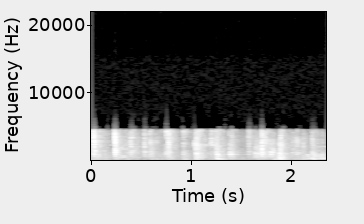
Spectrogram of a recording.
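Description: Light clicks and knocks of toys being handled on a wooden floor and against a plastic toy chest, a quick irregular run of about a dozen taps with the sharpest one near the end.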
